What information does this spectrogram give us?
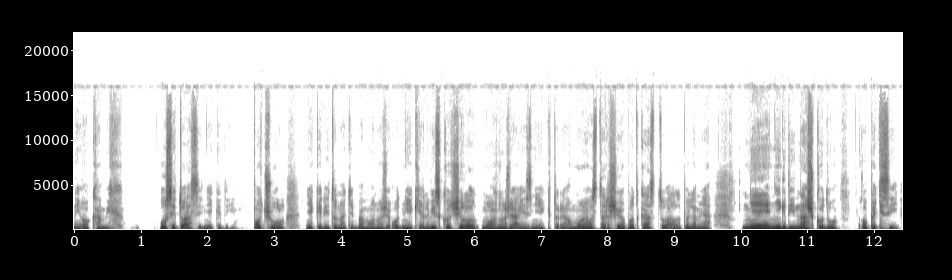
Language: Slovak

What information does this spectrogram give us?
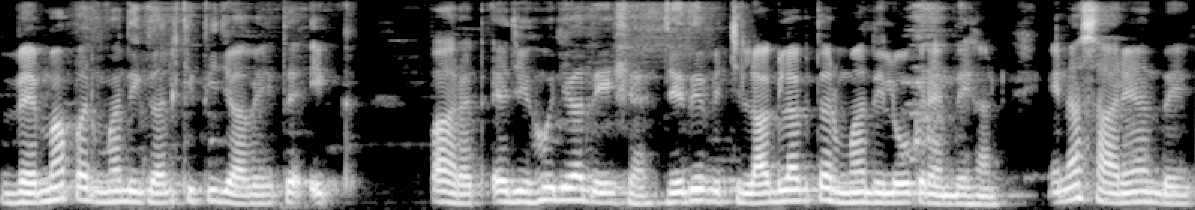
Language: Punjabi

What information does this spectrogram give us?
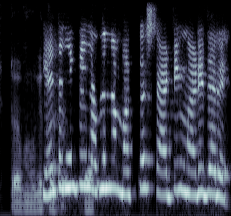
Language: Kannada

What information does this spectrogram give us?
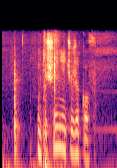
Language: Russian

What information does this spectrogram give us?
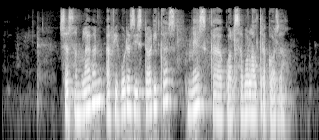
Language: Catalan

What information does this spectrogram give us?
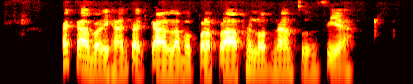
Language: Thai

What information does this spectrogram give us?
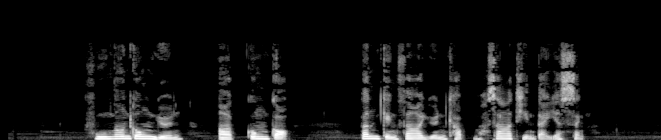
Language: Cantonese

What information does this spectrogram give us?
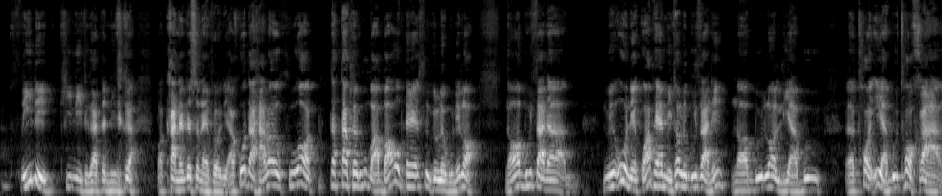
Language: Thai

